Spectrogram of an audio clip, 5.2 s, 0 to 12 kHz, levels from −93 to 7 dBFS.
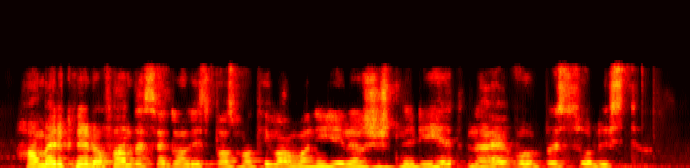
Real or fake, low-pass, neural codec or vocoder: fake; 7.2 kHz; codec, 16 kHz, 4 kbps, X-Codec, HuBERT features, trained on general audio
